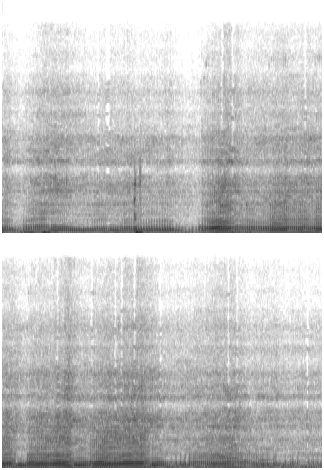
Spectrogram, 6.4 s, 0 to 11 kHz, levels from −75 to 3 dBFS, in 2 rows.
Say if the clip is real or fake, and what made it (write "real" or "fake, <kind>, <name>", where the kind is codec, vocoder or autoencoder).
real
